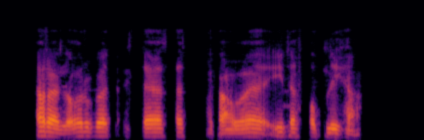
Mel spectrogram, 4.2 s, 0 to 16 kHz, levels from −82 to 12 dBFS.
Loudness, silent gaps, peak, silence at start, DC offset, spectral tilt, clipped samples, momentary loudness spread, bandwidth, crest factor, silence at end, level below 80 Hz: -23 LUFS; 1.34-1.41 s, 1.88-1.99 s; -4 dBFS; 0.35 s; under 0.1%; -7.5 dB/octave; under 0.1%; 12 LU; 7.4 kHz; 20 dB; 0.65 s; -66 dBFS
